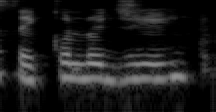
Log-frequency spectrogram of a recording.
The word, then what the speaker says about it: psychology: You can be given the letter P and you are told to write a word where P is silent. An example of such a word is what? Yes? Pneumonia, psychology.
